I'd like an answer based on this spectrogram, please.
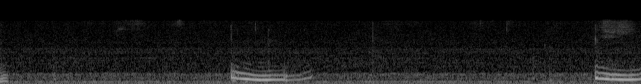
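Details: Sleeping French Bulldog snoring indoors, two tonal whistling snores about three and a half seconds apart, each a steady low hum that dips slightly in pitch, over a constant low room hum.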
